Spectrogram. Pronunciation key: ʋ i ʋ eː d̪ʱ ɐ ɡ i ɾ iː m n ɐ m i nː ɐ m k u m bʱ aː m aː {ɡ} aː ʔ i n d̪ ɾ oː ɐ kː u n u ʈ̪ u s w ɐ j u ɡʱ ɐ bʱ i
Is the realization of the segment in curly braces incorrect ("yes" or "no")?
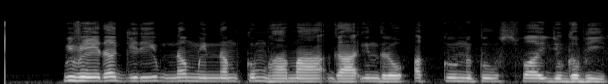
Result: no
